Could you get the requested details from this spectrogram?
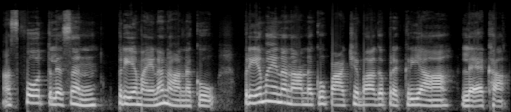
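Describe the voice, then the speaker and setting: A woman with a lower voice teaches a Telugu exam-prep lesson. She reads out notes and word lists steadily, one item after another, moving on with a quick "next.". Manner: steady list-like dictation with "next" transitions.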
